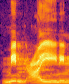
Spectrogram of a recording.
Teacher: دا نون ساکن به صفا ویلی کېږي او غنه به پکې نه کېږي، ځکه د دې نون ساکن نه وروستو د مرۍ د حرفونو نه عین راغلی دی. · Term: اظهار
